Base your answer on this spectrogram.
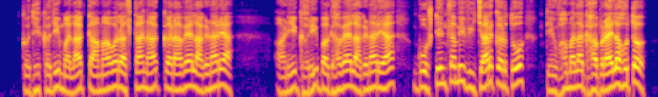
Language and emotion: Marathi, fearful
